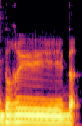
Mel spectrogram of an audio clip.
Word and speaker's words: Brub: Tu as mal prononcé Bien. son pseudo, puisque c'est Brub.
